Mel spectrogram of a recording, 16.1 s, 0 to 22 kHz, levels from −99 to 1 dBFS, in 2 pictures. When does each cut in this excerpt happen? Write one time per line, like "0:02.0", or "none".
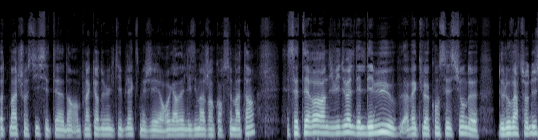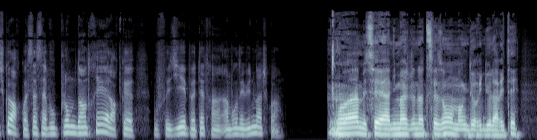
none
